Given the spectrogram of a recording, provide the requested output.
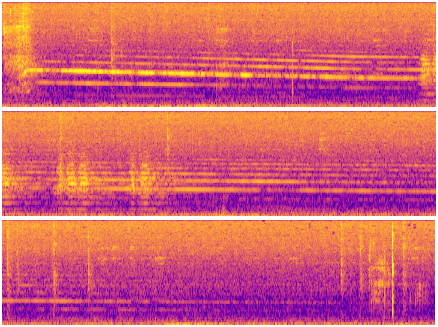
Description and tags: clip of firetruck siren heard in the distance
